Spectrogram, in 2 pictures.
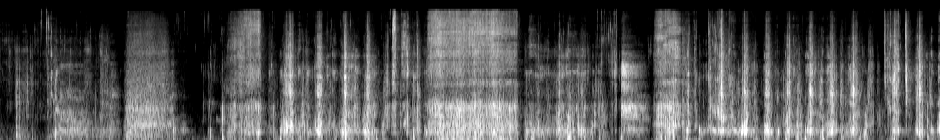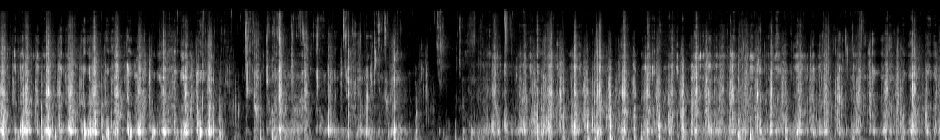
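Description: Close-miked chewing and crunching of food, dense with quick small clicks, with a louder noisy stretch of about a second and a half about six seconds in.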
